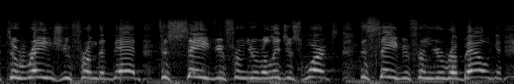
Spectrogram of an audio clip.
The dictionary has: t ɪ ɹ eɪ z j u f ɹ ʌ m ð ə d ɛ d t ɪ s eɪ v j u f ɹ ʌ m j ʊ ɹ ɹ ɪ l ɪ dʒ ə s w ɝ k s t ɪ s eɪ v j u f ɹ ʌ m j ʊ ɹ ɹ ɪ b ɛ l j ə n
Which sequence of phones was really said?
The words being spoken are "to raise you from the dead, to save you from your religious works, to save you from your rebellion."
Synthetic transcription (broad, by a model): t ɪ ɹ eɪ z j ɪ f ɹ ʌ m ð ə d ɛ d t ɪ s eɪ v j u f ɹ ʌ m j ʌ ɹ ɹ ɪ l ɪ dʒ ə s w ɝ k s t ɪ s eɪ v j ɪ f ɹ ʌ m j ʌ ɹ ɹ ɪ b ɛ l j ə n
